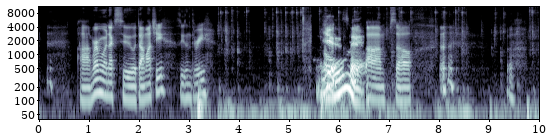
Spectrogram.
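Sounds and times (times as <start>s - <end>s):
typing on computer keyboard: 3.6s - 5.3s, 6.8s - 10.0s
person saying uh: 5.5s - 6.8s.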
